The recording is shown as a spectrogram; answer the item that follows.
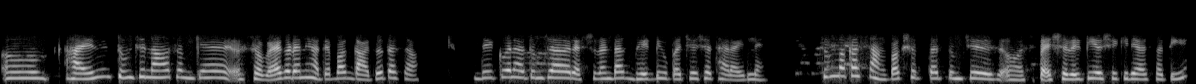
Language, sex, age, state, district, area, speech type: Goan Konkani, female, 18-30, Goa, Canacona, rural, conversation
